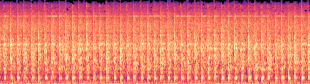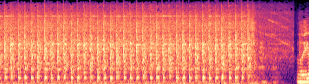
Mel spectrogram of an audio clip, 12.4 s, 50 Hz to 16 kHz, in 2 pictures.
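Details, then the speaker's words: Custom AWD Dodge Neon with a Subaru four-cylinder, first crank after 3.5 years off, fresh fluids: coil pack disconnected, gas pedal floored to cut fuel, priming oil; even starter chug about 220 per minute, no firing, then stops. Oil light stayed on, fuel smelled. "I crank it with the coil disconnected holding the gas pedal on the floor should cut off the feel and uh yeah we'll try it out just to prime it when the oil light goes out"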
